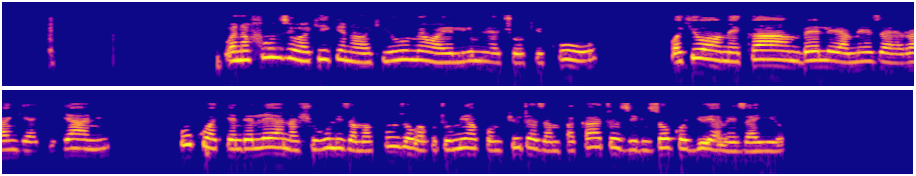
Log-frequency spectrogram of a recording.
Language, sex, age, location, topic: Swahili, female, 25-35, Dar es Salaam, education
